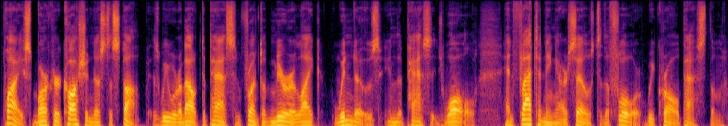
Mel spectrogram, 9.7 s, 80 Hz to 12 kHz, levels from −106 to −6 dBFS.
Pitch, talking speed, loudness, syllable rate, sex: 95 Hz, 200 wpm, -22 LUFS, 5.3 syllables/s, male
